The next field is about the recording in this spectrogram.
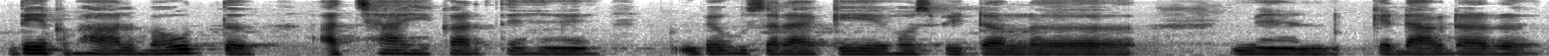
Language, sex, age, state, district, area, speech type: Hindi, female, 60+, Bihar, Begusarai, urban, spontaneous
